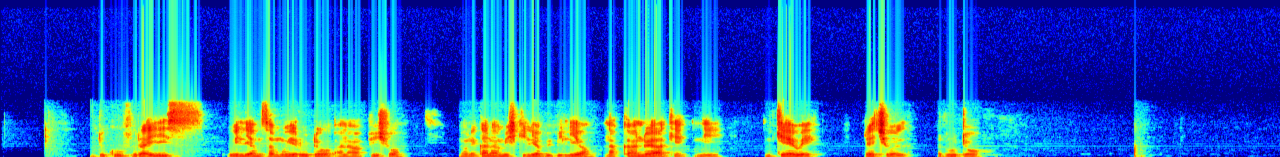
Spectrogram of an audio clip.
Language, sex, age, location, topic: Swahili, male, 18-24, Kisii, government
